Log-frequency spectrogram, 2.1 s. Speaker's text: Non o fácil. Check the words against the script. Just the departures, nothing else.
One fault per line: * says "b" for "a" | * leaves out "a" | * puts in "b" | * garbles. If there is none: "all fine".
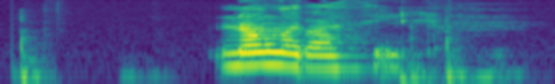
all fine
